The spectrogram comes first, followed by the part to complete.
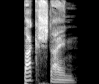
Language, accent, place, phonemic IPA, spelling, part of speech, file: German, Germany, Berlin, /ˈbakˌʃtaɪ̯n/, Backstein, noun, De-Backstein.ogg
- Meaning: 1. brick (block made of burnt clay) 2. one of the lawbooks published with red covers by the C. H. Beck publisher and admitted for examinations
